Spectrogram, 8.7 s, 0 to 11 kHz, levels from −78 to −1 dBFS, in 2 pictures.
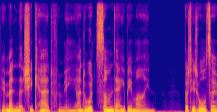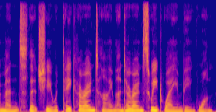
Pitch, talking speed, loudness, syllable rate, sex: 190 Hz, 220 wpm, -16 LUFS, 4.3 syllables/s, female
